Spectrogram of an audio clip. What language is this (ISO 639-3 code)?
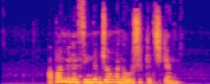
kir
